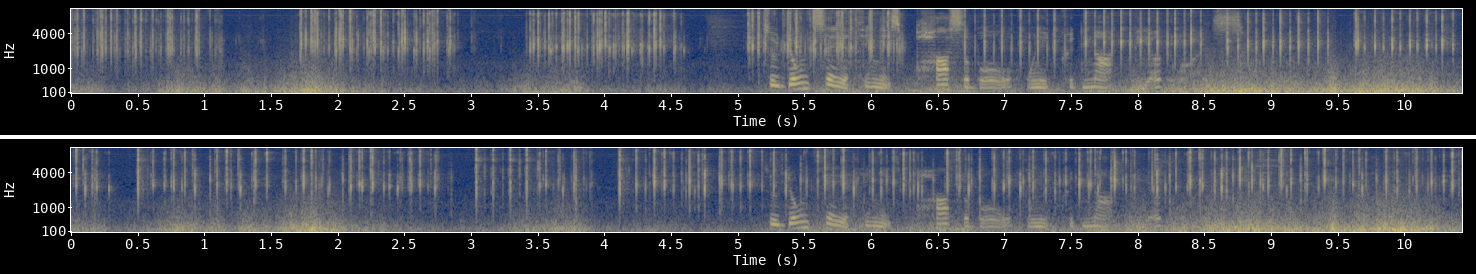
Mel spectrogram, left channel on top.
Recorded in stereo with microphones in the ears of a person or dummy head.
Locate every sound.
5.2 s a woman speaking: 85° left; by 8.8 s 55° left (ahead or behind)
